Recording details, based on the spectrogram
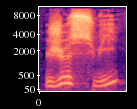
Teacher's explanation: final S not pronounced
